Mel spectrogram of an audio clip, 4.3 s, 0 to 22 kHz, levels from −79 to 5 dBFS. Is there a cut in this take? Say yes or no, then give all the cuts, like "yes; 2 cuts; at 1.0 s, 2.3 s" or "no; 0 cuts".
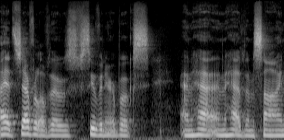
no; 0 cuts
